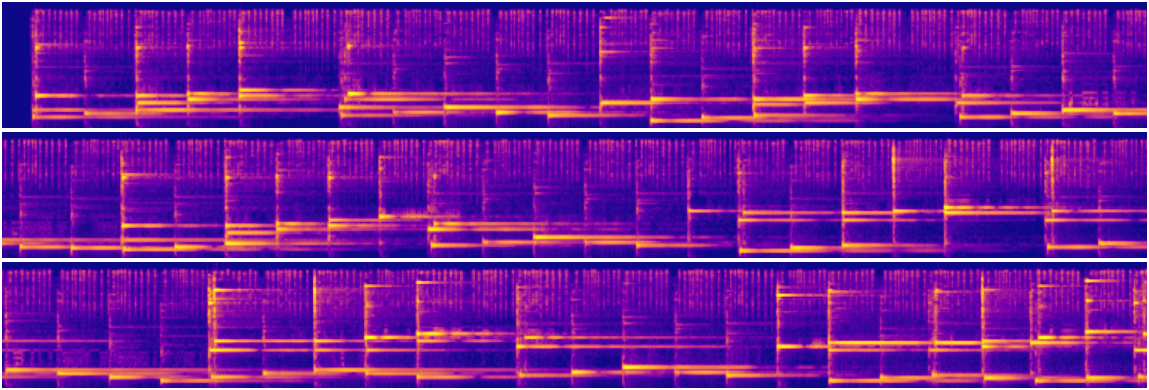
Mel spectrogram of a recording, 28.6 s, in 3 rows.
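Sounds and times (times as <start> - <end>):
magical background music without words: 0.3 - 28.6.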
